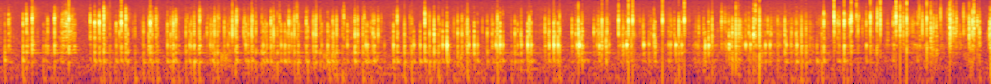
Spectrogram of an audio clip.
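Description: Long nails tap rapidly on the sides and top of a Canon DSLR with a plastic body. The result is a fast, continuous patter of crisp, bright clicks with a hollow plastic tone and no low-end weight, each tap dying away almost instantly.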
